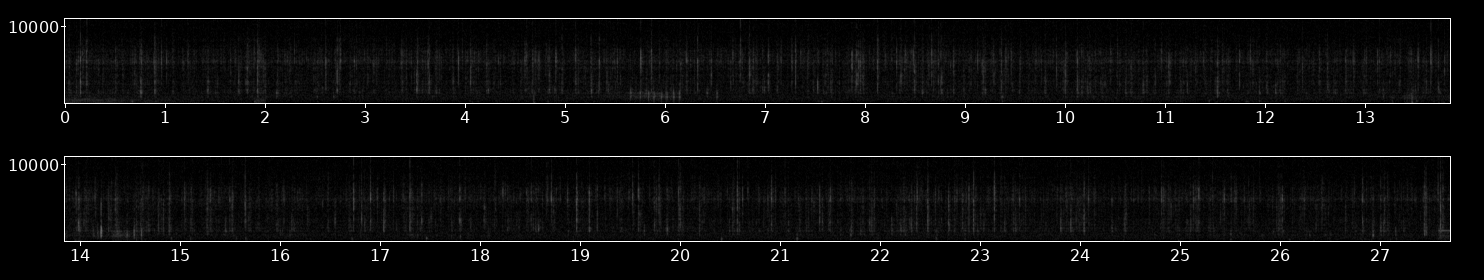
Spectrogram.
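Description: Faint, dense crackling and clicking of the sea heard underwater, an even scatter of tiny snaps throughout.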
